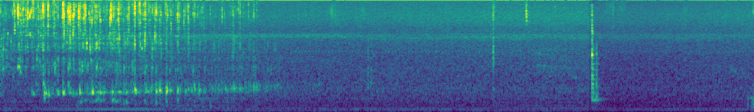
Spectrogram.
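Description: Hoppin Frog Imperial Berliner Weisse beer poured into a glass, a bright fizzy splashing stream for about two seconds that then settles into a soft crackling hiss of foam and bubbles, with one brief clink near the end.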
